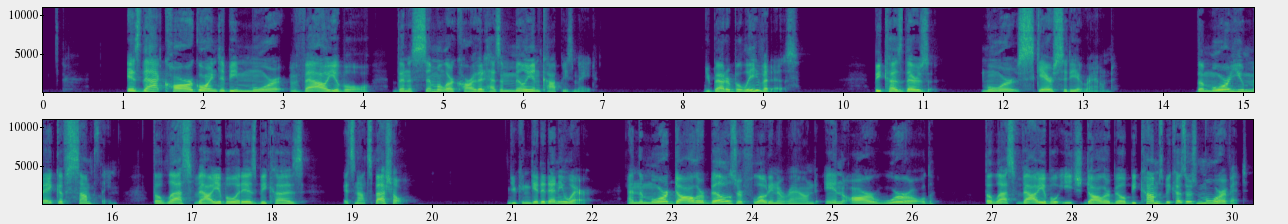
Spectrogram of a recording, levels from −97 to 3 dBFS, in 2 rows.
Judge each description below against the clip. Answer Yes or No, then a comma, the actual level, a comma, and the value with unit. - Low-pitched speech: No, medium, 165 Hz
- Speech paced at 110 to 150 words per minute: Yes, average, 140 wpm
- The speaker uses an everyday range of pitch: No, wide, 8.6 semitones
